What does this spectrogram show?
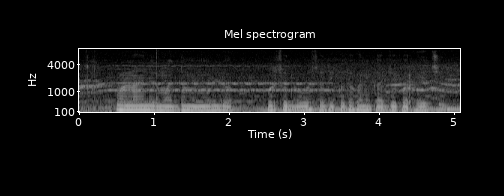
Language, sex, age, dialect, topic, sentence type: Bengali, male, 18-24, Jharkhandi, agriculture, question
